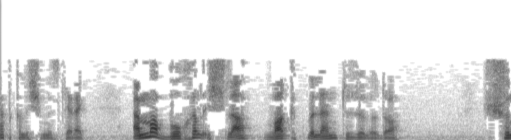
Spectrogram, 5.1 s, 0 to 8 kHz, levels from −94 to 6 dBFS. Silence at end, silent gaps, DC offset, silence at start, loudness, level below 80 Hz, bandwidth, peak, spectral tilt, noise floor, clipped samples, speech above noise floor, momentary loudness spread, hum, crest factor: 0 s; none; under 0.1%; 0 s; -25 LUFS; -50 dBFS; 4.8 kHz; -4 dBFS; -11 dB/octave; -56 dBFS; under 0.1%; 32 dB; 14 LU; none; 22 dB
